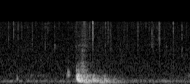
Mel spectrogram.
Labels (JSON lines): {"label": "anthrophony, bomb", "recorder": "HydroMoth"}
